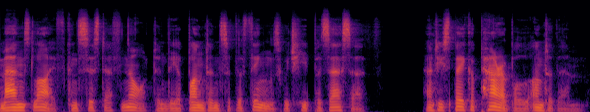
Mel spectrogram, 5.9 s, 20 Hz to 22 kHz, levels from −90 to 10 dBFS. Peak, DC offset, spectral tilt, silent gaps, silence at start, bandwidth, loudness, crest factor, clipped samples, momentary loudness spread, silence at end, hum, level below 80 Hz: -6 dBFS; under 0.1%; -4 dB/octave; none; 0 s; 15.5 kHz; -29 LUFS; 24 dB; under 0.1%; 11 LU; 0.1 s; none; -50 dBFS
